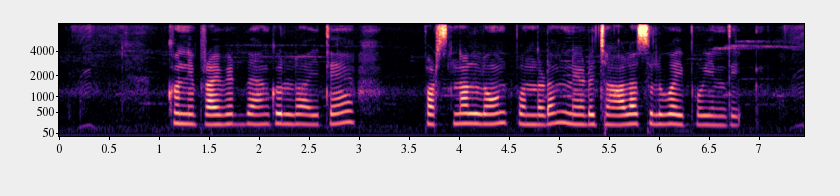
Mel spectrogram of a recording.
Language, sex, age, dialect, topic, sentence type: Telugu, female, 18-24, Central/Coastal, banking, statement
